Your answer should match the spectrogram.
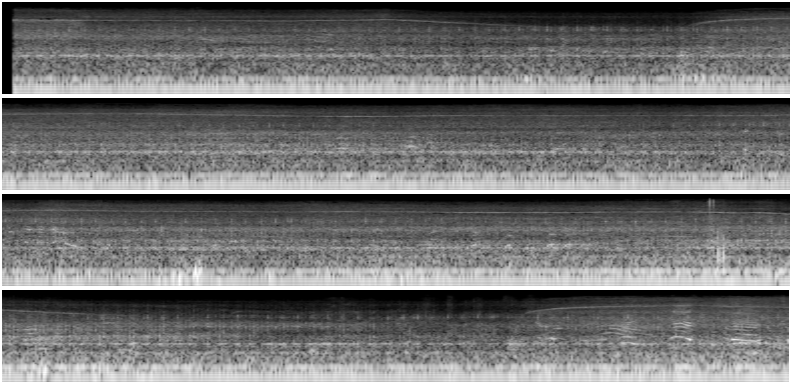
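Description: A steady low mechanical hum with a thin, high, wavering whine above it. The whine slides down and drops out twice, then comes back.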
